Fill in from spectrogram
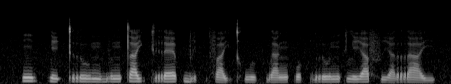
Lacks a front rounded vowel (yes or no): yes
